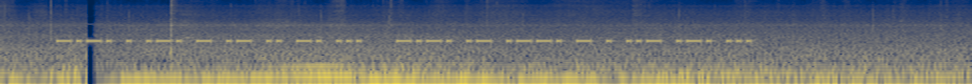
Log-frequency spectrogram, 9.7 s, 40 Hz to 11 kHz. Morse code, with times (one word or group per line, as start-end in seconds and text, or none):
0.6-3.6 CERTAINS
4.0-7.5 CAPTEURS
